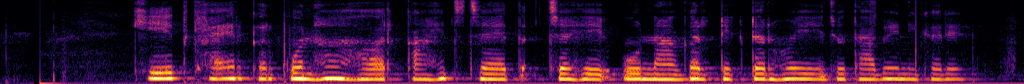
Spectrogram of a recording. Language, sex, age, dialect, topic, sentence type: Chhattisgarhi, female, 25-30, Northern/Bhandar, agriculture, statement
